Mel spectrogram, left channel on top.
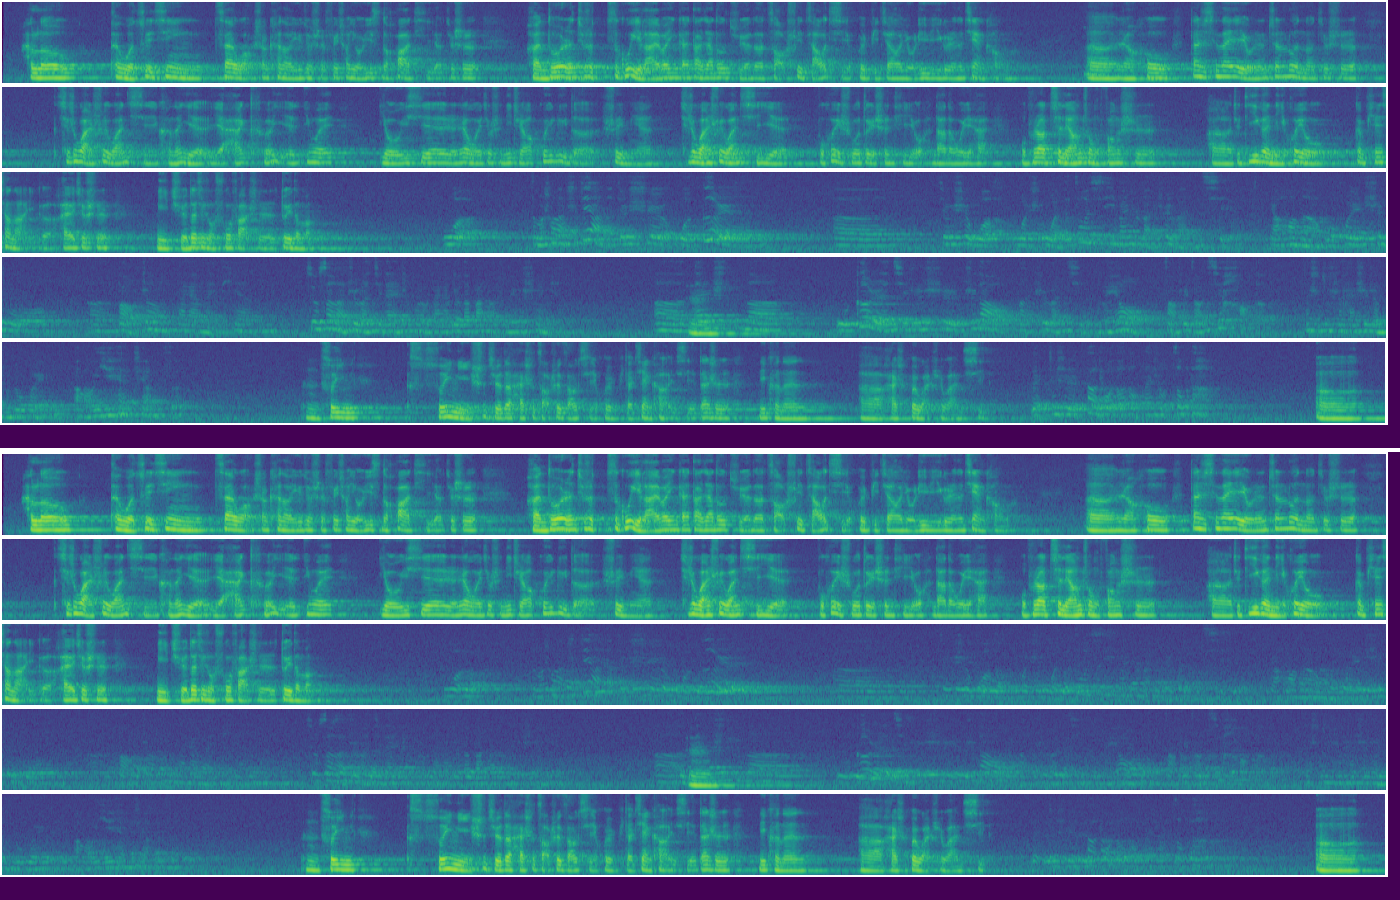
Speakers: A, on the right; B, on the left.
A: Hello，哎，我最近在网上看到一个就是非常有意思的话题啊，就是很多人就是自古以来吧，应该大家都觉得早睡早起会比较有利于一个人的健康嘛。
B: 嗯
A: 呃，然后但是现在也有人争论呢，就是其实晚睡晚起可能也也还可以，因为有一些人认为，就是你只要规律的睡眠，其实晚睡晚起也不会说对身体有很大的危害。我不知道这两种方式，呃，就第一个你会有更偏向哪一个？还有就是你觉得这种说法是对的吗？
B: 我怎么说呢？是这样的，就是我个人，呃，就是我和我是我的作息一般是晚睡晚起，然后呢，我会试图，嗯、保证大概每天，就算晚睡晚起，但也是会有大概六到八小时的一个睡眠。嗯，
A: 嗯
B: 但是呢，我个人其实是知道晚睡晚起没有早睡早起好的，但是就是还是忍不住会熬夜 <laughs> 这样子。
A: 嗯，所以你所以你是觉得还是早睡早起会比较健康一些，但是你可能啊、还是会晚睡晚起。
B: 对，就是道理我都懂，但是我做不到。
A: 嗯、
